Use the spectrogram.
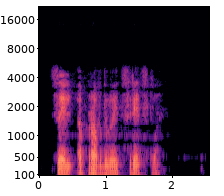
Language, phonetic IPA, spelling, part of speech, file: Russian, [t͡sɛlʲ ɐˈpravdɨvə(j)ɪt͡s ˈsrʲet͡stvə], цель оправдывает средства, proverb, Ru-цель оправдывает средства.ogg
- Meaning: the end justifies the means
